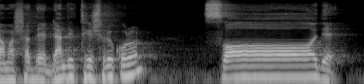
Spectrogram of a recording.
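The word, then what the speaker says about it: ص: মোটা হরফ উচ্চারণ ক্ষেত্রে মোটা করে পড়তে হবে এবং উচ্চারণ করার সময় তিন আলিফ টেনে পড়তে হবে আপনারা আমার সাথে বলুন সদ আবার বলুন সদ আলহামদুলিল্লাহ খুবই সহজ সদ হরফের মাখরাজ কোন জায়গা থেকে উচ্চারিত হয়?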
